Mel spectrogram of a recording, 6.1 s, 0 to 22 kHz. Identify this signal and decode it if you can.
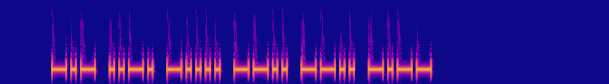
Morse code, heard as a keyed tone, about 25 wpm, 700 Hz. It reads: KF6ZZY
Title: USA Call Signs - 6 Characters - Repeated 3x - 25wpm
